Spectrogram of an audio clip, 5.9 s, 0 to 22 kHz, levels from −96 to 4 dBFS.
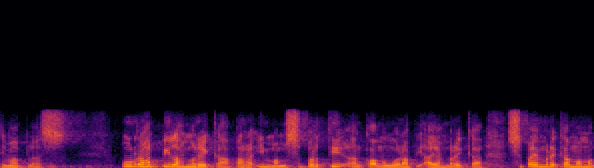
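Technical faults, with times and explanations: Nothing here counts as a fault; the speech simply carries the usual HD Voice bandwidth, with nothing above about 7.5 kHz, just as an AMR wideband call running at one of its higher rates should sound.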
